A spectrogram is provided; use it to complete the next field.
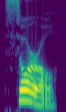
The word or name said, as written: Sorel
